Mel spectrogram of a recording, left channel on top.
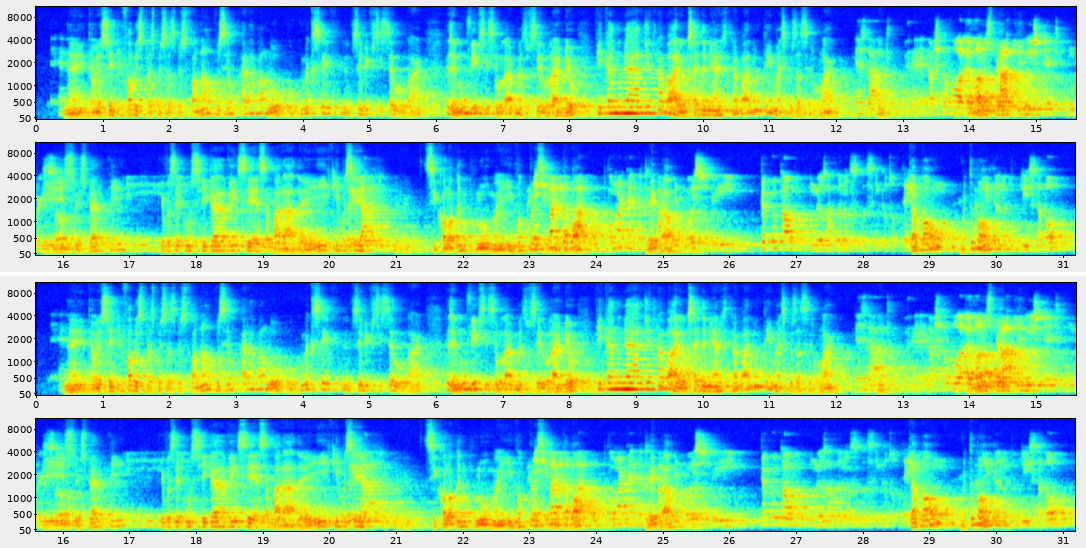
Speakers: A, on the left; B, in the centre.
A: É,
B: né? Então eu sempre falo isso para as pessoas. As pessoas falam: não, você é um cara maluco. Como é que você, você vive sem celular? Quer dizer, eu não vivo sem celular, mas o celular meu fica na minha área de trabalho. Eu saí da minha área de trabalho, eu não tenho mais que usar celular,
A: exato.
B: né?
A: É, eu acho que eu vou,
B: Então
A: eu vou
B: eu
A: anotar
B: espero que
A: tudo isso que a gente conversou
B: isso, espero que
A: e.
B: que você consiga vencer essa parada aí, que você
A: Obrigado.
B: eh, se coloca no plumo aí, e vamos
A: A
B: para
A: gente
B: cima,
A: bate
B: tá
A: um
B: bom?
A: papo, vou marcar de bater
B: Legal.
A: um papo depois sobre, pra eu contar um pouco dos meus avanços, assim, que eu tô tendo
B: Tá bom.
A: com,
B: Muito
A: aplicando
B: bom.
A: tudo isso, tá bom?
